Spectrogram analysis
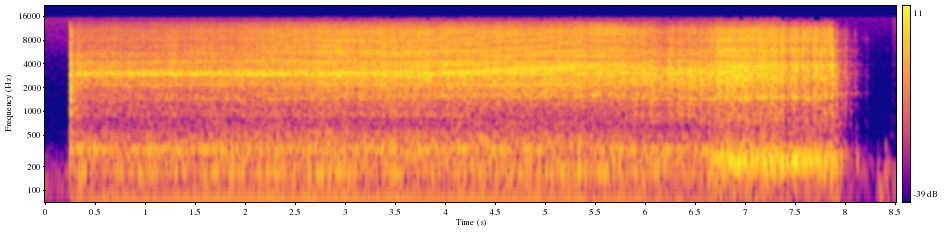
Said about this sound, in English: Next, we'll add the 3 cups of loosely packed basil leaves and the olive oil. And the olive oil I'm just going to pour into the top of the food processor while it's processing.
